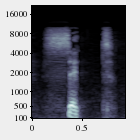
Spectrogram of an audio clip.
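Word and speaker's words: sept: Then here, remember, P is not pronounced. Okay, it doesn't exist. So you get this set sound.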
